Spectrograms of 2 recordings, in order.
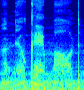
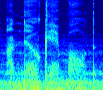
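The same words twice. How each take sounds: The two takes are said the same way.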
